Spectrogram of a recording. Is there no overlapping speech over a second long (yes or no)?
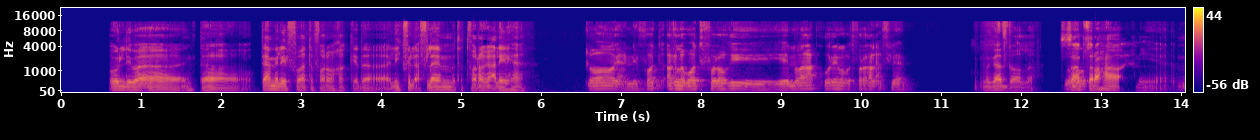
yes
